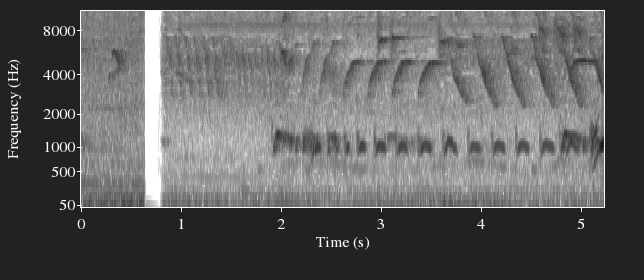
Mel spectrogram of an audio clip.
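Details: After a short gap, a native zebra dove calls a rival with a steady chain of clipped cooing notes while several other birds give sweeping, slurred chirps above.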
